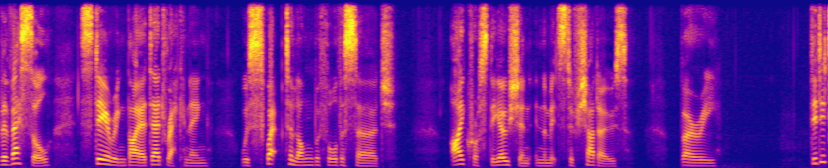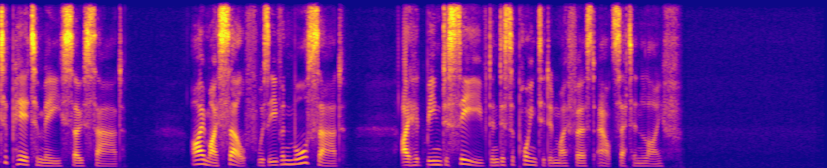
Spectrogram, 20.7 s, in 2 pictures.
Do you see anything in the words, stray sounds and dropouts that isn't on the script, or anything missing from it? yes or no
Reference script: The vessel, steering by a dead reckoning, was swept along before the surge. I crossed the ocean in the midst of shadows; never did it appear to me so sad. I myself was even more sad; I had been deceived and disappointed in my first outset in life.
yes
